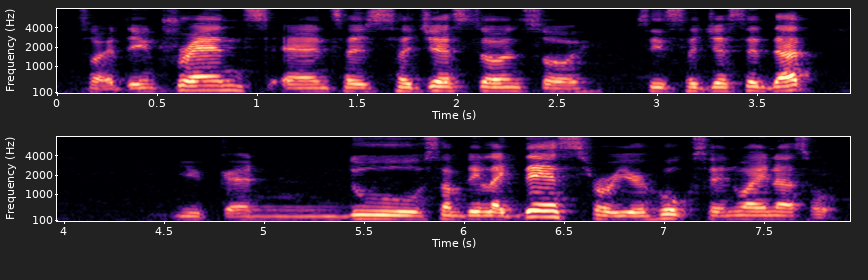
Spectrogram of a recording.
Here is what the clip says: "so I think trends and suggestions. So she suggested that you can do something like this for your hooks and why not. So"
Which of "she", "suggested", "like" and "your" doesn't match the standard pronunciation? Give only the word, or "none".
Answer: she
